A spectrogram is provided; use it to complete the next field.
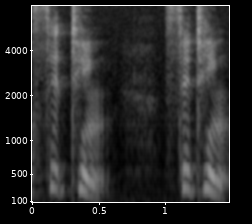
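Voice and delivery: sitting said the British English way, crisp clear t.

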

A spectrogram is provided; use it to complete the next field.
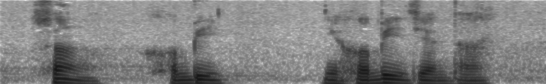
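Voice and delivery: ordinary delivery

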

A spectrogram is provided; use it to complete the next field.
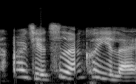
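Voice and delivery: ordinary delivery

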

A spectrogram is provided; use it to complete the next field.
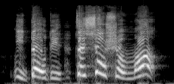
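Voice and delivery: loud, high, furious, angry shout. Reading a story aloud, voicing a character confronting someone who laughs; angry shouting. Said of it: "匹诺丘愤怒地喊着".

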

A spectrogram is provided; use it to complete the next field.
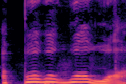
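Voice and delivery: clumsy put-on pidgin British accent, slow and high. Retelling how they teased someone over saying bottle of water: pidgin british accent. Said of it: "by my pidgin British accent".

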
